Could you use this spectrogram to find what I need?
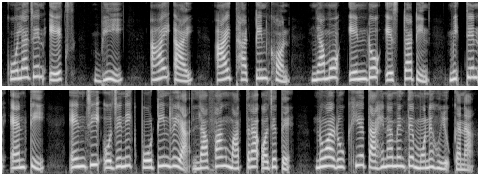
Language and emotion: Santali, neutral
